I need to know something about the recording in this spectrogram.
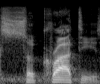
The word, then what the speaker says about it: Socrates: how we've heard them like it's like suck rotties instead of like socrates you know like so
